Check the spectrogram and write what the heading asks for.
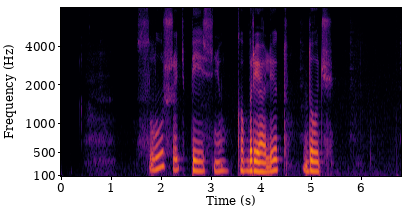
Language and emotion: Russian, sad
